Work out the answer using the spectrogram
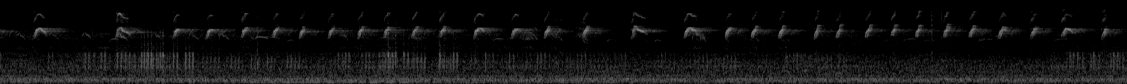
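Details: A White-breasted waterhen chick, unable to fly and left alone after its mother flew over a wall, calls non-stop with thin, high, downslurred peeps, two or three a second, over a soft background hum.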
